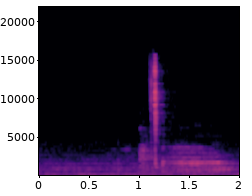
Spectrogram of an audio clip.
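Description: Near silence: room tone, with a single short click about a second in.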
